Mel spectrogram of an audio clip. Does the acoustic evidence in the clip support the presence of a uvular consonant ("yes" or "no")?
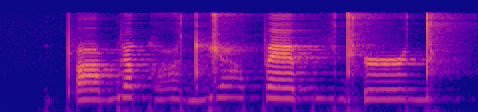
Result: yes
